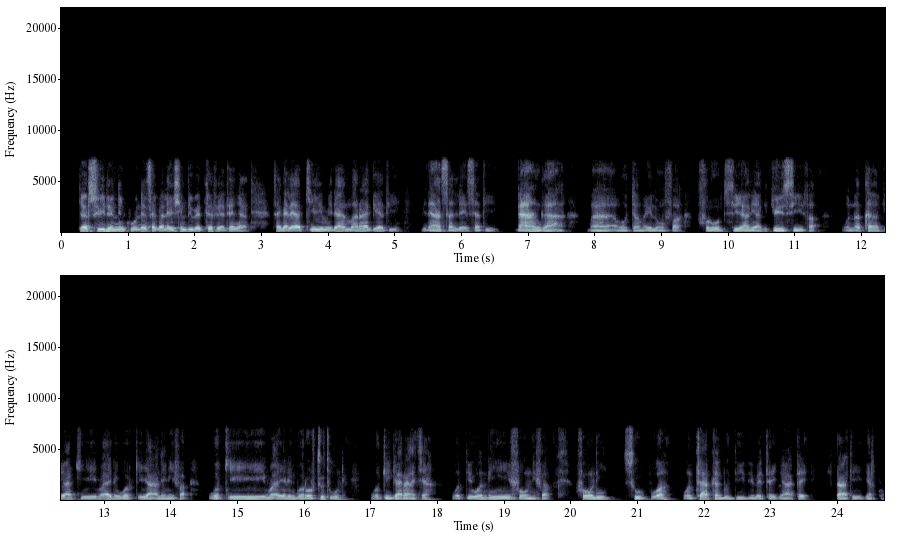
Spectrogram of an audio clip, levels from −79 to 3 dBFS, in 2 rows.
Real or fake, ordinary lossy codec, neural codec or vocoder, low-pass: fake; none; codec, 24 kHz, 3 kbps, HILCodec; 7.2 kHz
